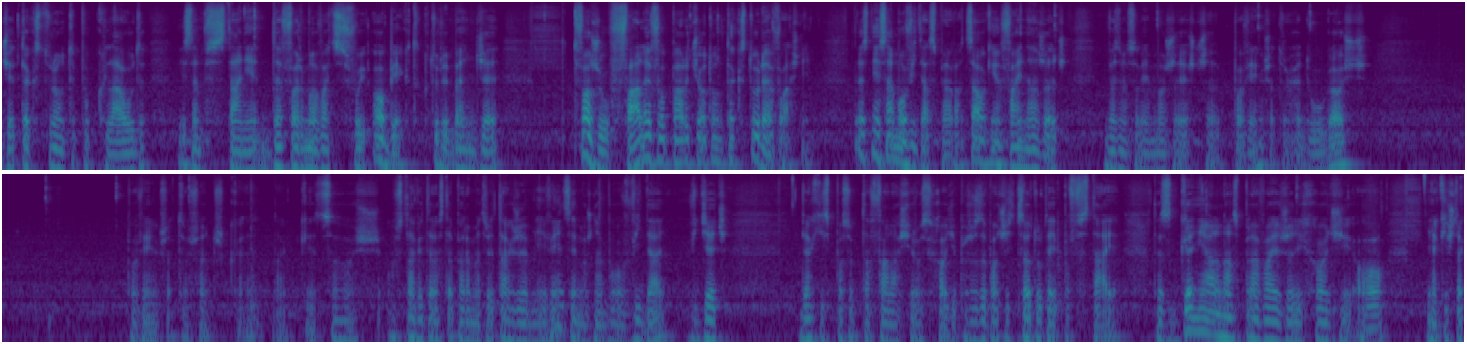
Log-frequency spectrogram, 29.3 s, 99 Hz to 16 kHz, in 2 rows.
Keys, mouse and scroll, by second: 2.8 alt+a, 5.4-8.7 middle drag, 7.1 Escape, 8.7-29.1 drag, 29.1-29.2 middle drag.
